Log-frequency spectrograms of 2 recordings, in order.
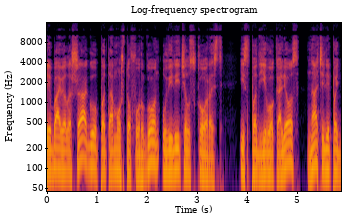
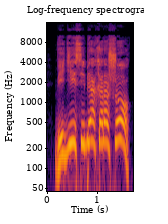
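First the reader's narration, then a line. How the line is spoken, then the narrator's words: Shouted. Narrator (Russian): крикнула Рамона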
